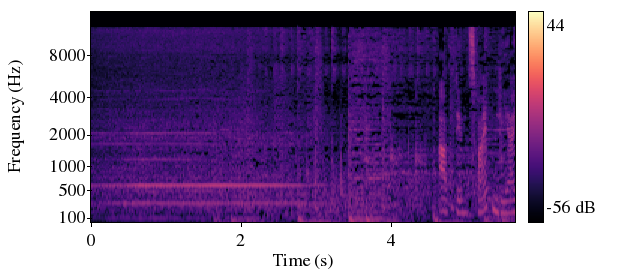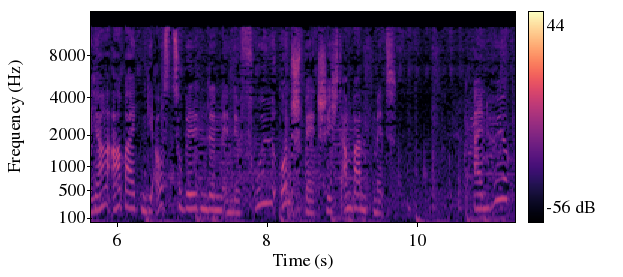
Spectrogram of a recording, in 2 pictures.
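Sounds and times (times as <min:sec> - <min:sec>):
CNC machine milling tool shapes out of a foam mat: 0:00.0 - 0:03.2
speech: 0:04.6 - 0:09.9, 0:10.8 - 0:11.3.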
